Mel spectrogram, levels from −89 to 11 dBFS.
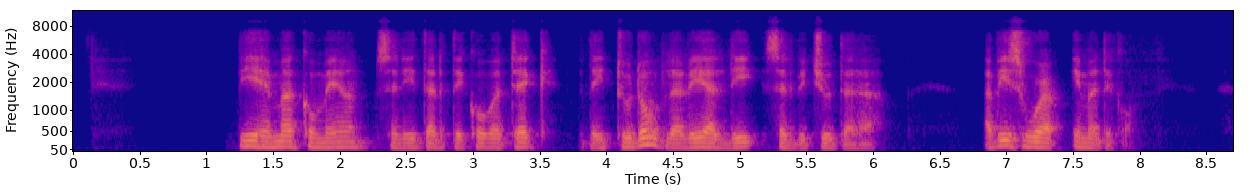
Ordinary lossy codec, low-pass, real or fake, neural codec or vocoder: Opus, 24 kbps; 7.2 kHz; fake; codec, 16 kHz, 0.2 kbps, FocalCodec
